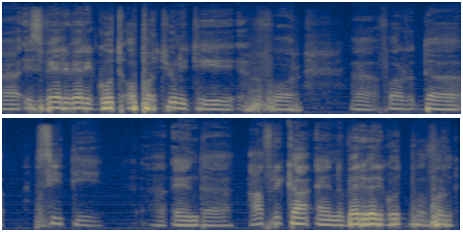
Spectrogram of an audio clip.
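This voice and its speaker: A man with a non-native accent speaks at a fairly slow pace and a medium pitch, his intonation fairly even but his loudness swinging widely. The sound is dry and close with no echo, though background noise is noticeable. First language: not English. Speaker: delegation member. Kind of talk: formal speech. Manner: halting.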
